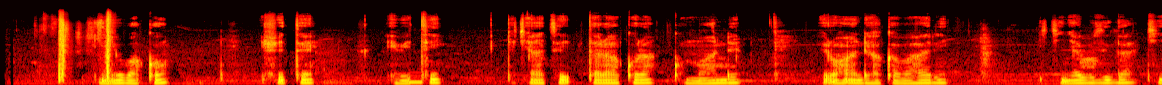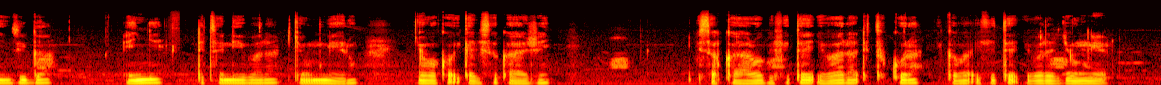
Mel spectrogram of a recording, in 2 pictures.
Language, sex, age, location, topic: Kinyarwanda, male, 18-24, Kigali, government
